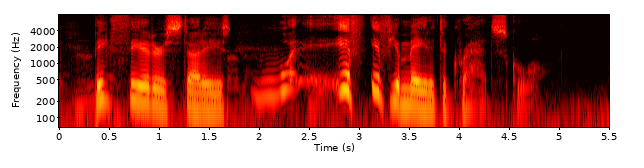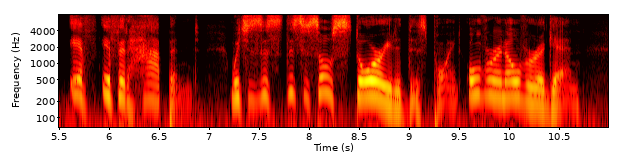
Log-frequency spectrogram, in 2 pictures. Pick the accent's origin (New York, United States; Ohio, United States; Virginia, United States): New York, United States; Spring Valley; also born or lived in Queens; See, I was born in Queens. I grew up mostly in Spring Valley, New York. That would be Rockland County. That would be across the river.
